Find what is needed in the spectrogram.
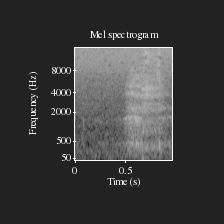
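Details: Sneeze, heard in the background during talking.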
